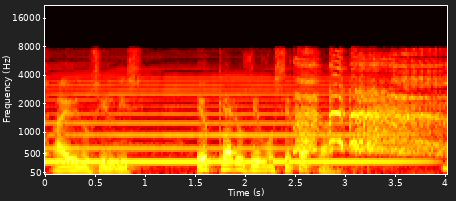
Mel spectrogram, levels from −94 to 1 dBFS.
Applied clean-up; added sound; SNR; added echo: none; Chicken, rooster + Wind instrument, woodwind instrument; 0 dB; none.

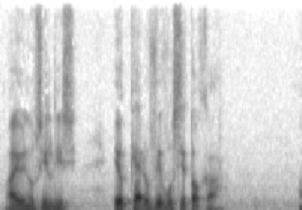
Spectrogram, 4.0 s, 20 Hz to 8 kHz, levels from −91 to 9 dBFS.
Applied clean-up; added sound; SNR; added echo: none; none; none; none.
